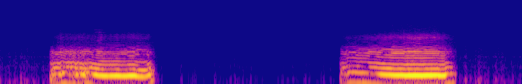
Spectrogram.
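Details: Two slow, rumbling snores from a sleeping cat, each about a second and a half long, separated by quiet pauses; ordinary snoring.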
